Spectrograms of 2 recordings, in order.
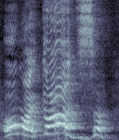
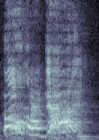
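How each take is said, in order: First: Very high, loud, slow OMG; a wailing scream; high drawn scream. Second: Very high, loud OMG scream; shocked scream. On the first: Teacher redoing the reaction to Athena, slower. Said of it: "Two different ahs". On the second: Teacher showing how you'd react to Athena. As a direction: scream in pure terror. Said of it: "it was not like". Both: Shown as a demonstration.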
